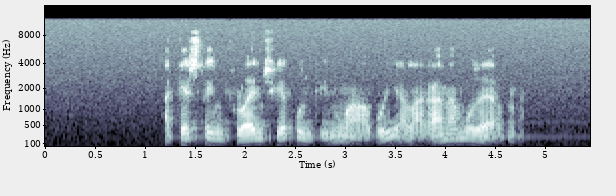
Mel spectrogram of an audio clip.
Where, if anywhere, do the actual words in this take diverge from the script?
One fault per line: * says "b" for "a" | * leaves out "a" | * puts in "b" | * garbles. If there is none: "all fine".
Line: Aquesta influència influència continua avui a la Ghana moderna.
* leaves out "influència"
